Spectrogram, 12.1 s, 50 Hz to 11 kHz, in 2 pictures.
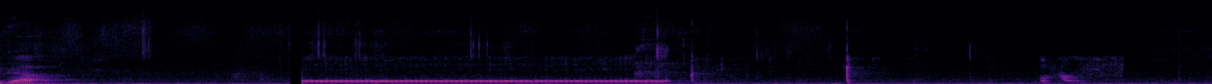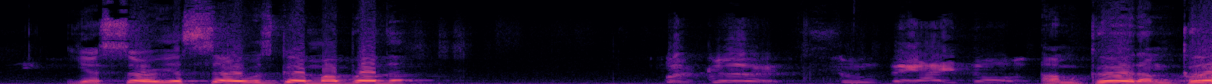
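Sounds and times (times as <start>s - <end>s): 
speech: 0.0s - 0.4s, 6.4s - 8.3s, 9.4s - 12.1s
phone call steady electronic tone: 1.5s - 3.4s.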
